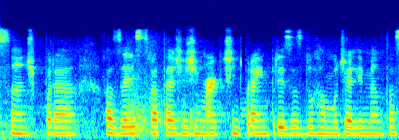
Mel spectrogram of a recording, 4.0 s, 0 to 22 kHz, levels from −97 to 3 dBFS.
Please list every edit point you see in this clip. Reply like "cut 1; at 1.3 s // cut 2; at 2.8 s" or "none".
cut 1; at 2.4 s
